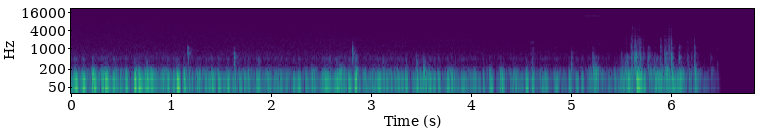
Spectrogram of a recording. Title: Blood Pressure - Korotkoff Sounds II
